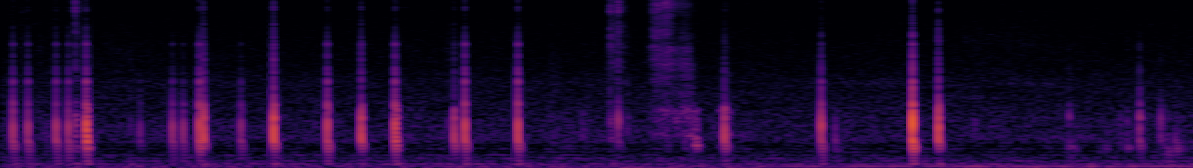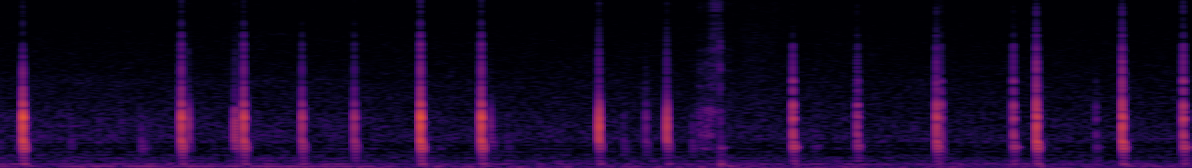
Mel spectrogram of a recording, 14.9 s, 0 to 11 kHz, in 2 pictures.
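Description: Pointed metal claw finger rings tap and scratch a hollow, printed cardboard box for a Neewer speedlite flash lying flat. Dozens of sharp, dry clicks with almost no ring sound out at an irregular pace, centered around 870 Hz. A couple of brief, bright scratching rasps occur between them.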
